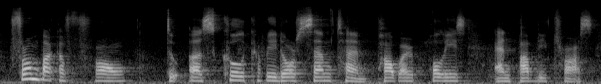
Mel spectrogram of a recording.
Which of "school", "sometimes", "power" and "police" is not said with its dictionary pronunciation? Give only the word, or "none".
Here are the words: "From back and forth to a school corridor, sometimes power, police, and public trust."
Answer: sometimes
